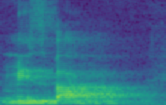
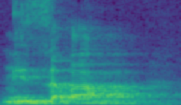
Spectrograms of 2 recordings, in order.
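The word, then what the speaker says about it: מצווה: Mandamiento en hebreo es misbah. Y misbah, o si lo pronuncio ampliamente, sería mizabah, que es exactamente la misma raíz verbal de orden.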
